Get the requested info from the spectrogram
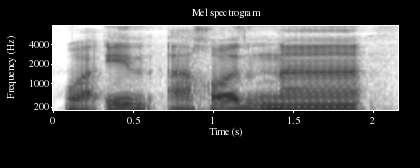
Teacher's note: Di sini ada hukumnya mad tabi'i, yaitu ada huruf mad alif di mana sebelumnya berharokah fathah, ya, bacanya panjang 2 harokah.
